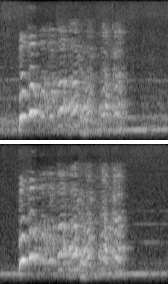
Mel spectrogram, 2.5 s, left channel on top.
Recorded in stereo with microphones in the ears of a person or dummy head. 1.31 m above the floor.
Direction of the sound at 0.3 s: 10° right (ahead or behind).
